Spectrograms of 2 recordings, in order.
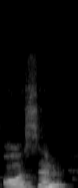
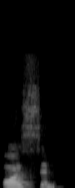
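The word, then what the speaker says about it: OSEMN: so we pronounce it as awesome it's it's spell as os e m n but it you have to pronounce it as awesome right so here o stands for optim obtain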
